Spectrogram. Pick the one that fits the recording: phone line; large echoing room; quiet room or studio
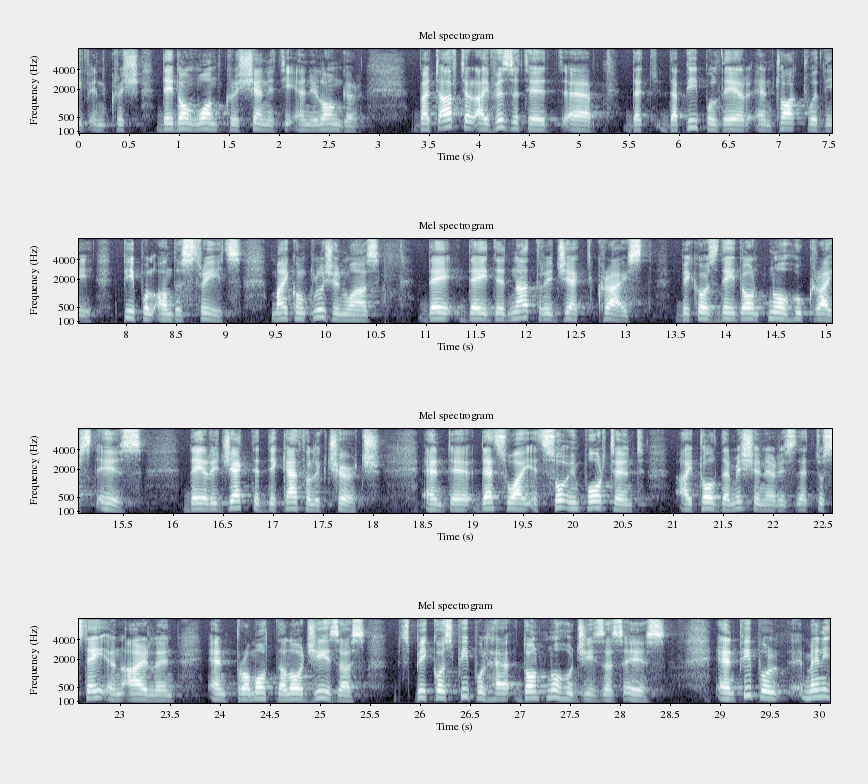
large echoing room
